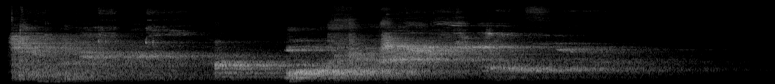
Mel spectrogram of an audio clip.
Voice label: Whispers; Inf Hub Lab Many Lights; Warframe; Ambience; Entrati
